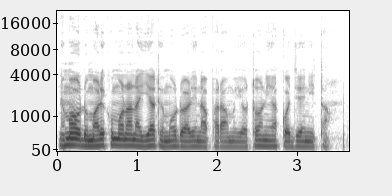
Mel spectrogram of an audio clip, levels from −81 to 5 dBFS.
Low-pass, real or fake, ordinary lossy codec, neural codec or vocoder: 19.8 kHz; real; none; none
